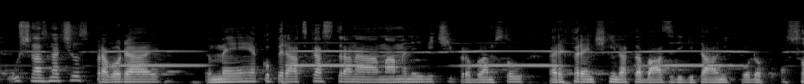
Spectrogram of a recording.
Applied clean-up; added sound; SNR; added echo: classical method log-MMSE.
